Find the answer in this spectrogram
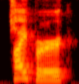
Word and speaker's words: Pieper: of Texas and one of which is definitely Piper uh that's how you pronounce it correct it is the P the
